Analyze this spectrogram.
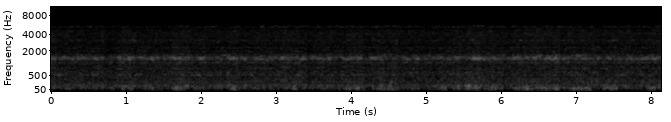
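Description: A low rumble comes from the tram's machinery.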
